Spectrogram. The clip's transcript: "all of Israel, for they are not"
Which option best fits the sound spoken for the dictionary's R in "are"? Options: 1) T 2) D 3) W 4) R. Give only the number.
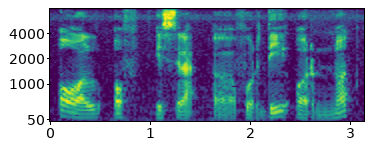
4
